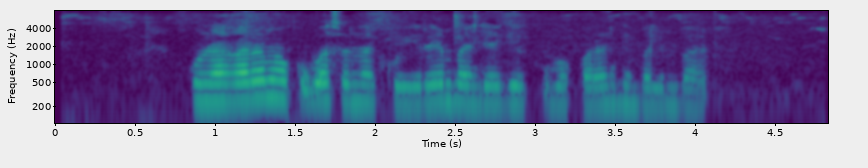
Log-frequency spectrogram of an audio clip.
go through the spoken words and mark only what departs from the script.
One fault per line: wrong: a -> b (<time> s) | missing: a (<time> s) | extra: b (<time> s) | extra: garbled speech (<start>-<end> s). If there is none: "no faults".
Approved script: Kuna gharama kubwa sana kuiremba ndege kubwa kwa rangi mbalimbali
no faults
